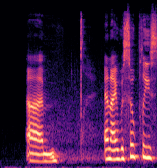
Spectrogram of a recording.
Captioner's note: clicks tongue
